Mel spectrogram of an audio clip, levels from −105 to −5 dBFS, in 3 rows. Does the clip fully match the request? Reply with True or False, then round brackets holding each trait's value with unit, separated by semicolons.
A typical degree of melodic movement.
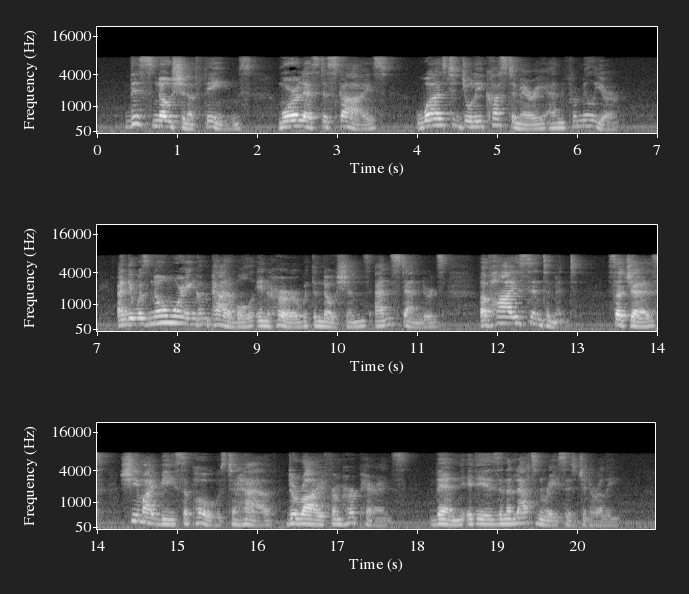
False (6.7 semitones)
